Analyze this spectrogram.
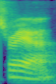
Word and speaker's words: Shreya: So Sharia, how did I do first off with the pronunciation of your name? That was good, actually. That was absolutely accurate. It's Sharia, so you did good.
